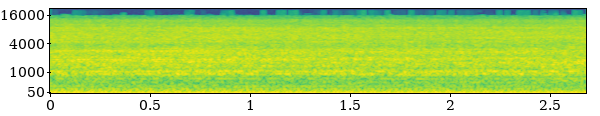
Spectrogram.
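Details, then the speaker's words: Crusader engine idling in gear after the injectors were rebuilt and the rails cleaned; unplugging cylinders seven and eight, previously not working, gives an immediate drop, so both now fire. Deep, even idle, steady beat, no misses or knocks. Normal idle. "so now we've got an immediate drop for both cylinders so both cylinders are working how they should"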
